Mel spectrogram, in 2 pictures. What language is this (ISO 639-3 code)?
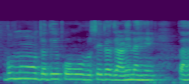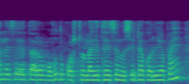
ori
